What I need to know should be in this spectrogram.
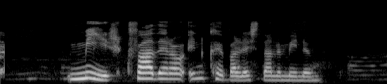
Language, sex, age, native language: Icelandic, female, 15, Icelandic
